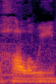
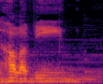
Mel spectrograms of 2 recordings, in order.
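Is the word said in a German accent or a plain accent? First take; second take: plain; German. First: It is said in a plain American accent. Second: It is said with a German accent.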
